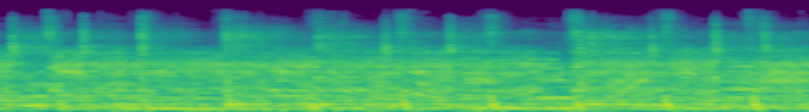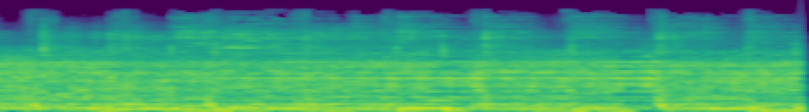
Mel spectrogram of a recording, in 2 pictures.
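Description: Live rock band playing an instrumental passage, with electric guitar over a steady drum beat of about two to three strokes a second.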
